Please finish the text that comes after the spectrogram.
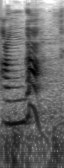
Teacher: अंग का उच्चारण स्थान कंठ के साथ नासिक भी होता है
